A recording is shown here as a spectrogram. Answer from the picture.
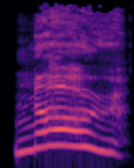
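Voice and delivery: very high, loud cry of alarm. A narrator's reading. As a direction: cry out to stop a disaster. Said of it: "cried Ty and Anna".

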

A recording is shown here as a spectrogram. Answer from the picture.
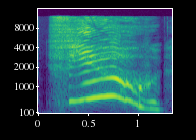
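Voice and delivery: high relieved sigh; relieved phew. Acted. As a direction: huff out relief. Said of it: "said all the kids and adults".

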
